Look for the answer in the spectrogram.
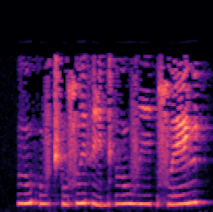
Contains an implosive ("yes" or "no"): no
